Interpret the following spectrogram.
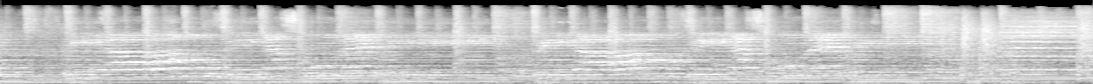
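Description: Dance music for a folk dance: a choir singing with instrumental accompaniment, held notes over a steady beat.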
